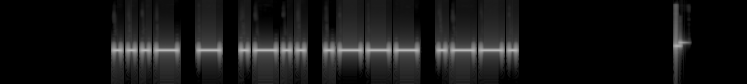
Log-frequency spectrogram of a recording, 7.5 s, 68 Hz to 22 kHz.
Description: Morse code, heard as a keyed tone, about 17 wpm, 700 Hz. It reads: VTLJP
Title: Code Groups - 5 Letters - 17wpm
